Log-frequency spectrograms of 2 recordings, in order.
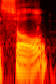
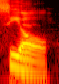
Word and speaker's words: Seoul: my best uh in Seoul they have uh low it's not it's not pronounced seal okay let's just clear that out that's one thing I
